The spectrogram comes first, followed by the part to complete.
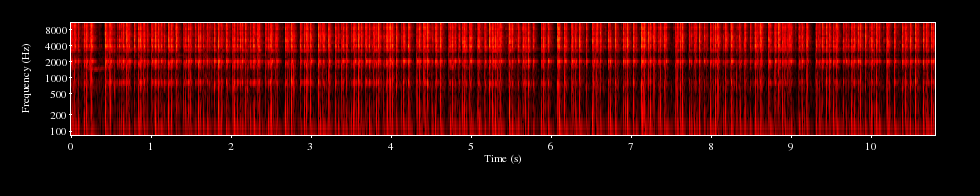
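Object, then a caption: Metal tin can. Fingertips and nails tap quickly on the printed body of a hollow, patterned metal tin can lying on its side on red carpet. The result is a dense, steady stream of short, bright, rattling metallic clicks that die away almost instantly, with a faint tinny ring.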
